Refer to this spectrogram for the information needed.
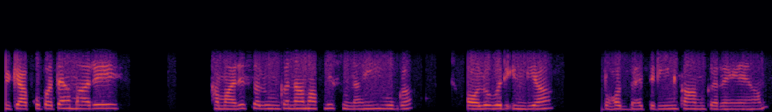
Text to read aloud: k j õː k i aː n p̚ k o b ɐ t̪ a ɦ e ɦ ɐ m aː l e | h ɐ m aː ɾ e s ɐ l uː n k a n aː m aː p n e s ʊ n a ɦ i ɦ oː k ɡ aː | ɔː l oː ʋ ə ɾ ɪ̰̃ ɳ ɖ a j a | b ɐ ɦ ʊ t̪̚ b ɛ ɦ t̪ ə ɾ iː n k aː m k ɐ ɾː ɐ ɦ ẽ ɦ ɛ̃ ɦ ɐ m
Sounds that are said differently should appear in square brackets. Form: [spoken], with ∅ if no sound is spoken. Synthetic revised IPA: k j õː k i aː [∅] p̚ k o [p] ɐ t̪ a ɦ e ɦ ɐ m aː [ɾ] e | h ɐ m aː ɾ e s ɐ l uː n k a n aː m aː p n e s ʊ n a ɦ i ɦ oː [∅] ɡ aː | ɔː l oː ʋ ə ɾ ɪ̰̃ ɳ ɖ [i] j a | b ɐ ɦ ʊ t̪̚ b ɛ ɦ t̪ ə ɾ iː n k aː m k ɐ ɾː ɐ ɦ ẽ ɦ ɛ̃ ɦ ɐ m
